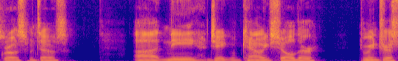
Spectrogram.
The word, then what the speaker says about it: Gross-Matos: What did Harlan say about how did he pronounce that? Gross-Matos. Gross-Matos.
